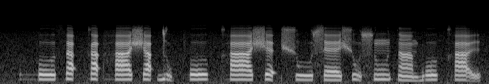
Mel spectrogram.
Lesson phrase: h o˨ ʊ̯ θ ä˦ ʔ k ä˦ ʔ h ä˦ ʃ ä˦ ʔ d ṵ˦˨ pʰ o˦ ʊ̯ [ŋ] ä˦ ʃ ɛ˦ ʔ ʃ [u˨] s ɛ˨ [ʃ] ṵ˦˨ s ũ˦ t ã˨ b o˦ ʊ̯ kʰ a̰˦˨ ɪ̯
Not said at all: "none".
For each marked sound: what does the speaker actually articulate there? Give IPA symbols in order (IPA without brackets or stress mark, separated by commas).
kʰ, u˨, ʃ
